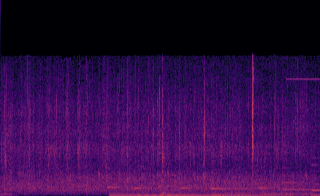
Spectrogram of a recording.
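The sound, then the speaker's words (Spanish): An audience at a Sunday morning church service applauds the Lord in a steady, hissing wash of clapping, and partway through sustained keyboard or organ chords enter and hold beneath the clapping. “Vamos a darle un aplauso al Señor esta mañana, por favor.”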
